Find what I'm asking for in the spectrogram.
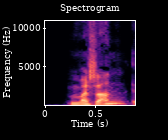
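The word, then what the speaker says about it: Marjane: Ich glaube, sie heißt nämlich Marjan. Du hast diesen diesen das das J viel zu deutsch ausgesprochen, Jan.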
